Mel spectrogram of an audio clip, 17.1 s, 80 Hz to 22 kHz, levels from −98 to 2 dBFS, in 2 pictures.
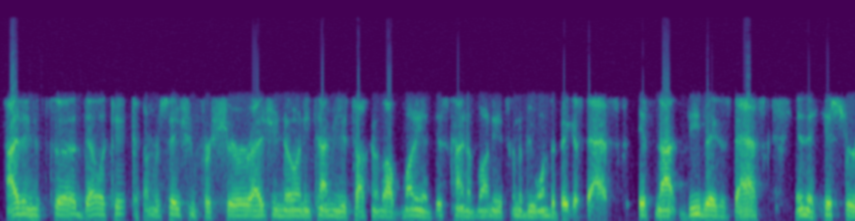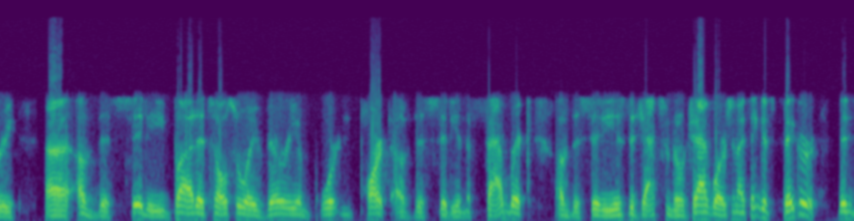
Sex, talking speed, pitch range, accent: male, 240 wpm, 95-115 Hz, American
